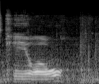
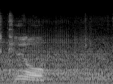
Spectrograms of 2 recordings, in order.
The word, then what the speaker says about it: Caol: Some people that don't know the area pronounce it as CAOL, but it is actually pronounced CAOL, although the spelling C-A-O-L would suggest otherwise.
